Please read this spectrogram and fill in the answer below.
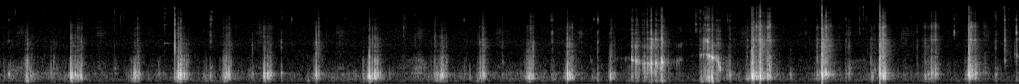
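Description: A person chewing soft chalk close to the microphone, with a steady run of crisp crunches about twice a second.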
